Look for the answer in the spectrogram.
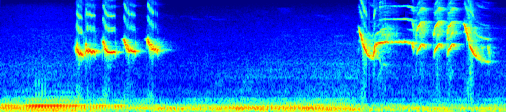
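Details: Orange-headed thrush singing: four quick downslurred whistles, a pause, then a richer phrase that opens with a swooping note and ends in rapid chattering whistles. Low traffic-like rumble runs throughout.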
